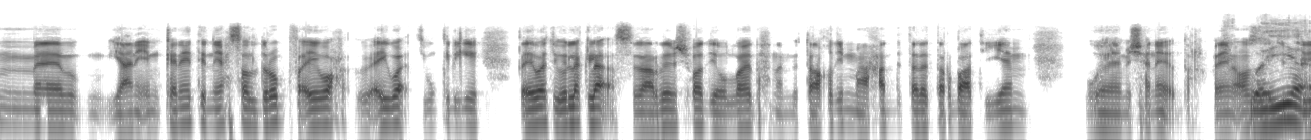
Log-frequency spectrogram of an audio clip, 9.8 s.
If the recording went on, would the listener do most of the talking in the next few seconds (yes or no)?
yes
